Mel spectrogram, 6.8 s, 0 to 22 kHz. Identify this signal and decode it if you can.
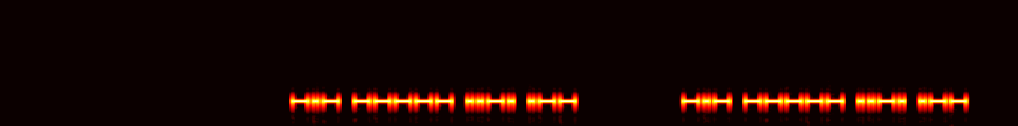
Morse code, heard as a keyed tone, about 36 wpm, 700 Hz. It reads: K0FW K0FW
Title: USA Call Signs - 4 Characters - Repeated 3x - 35wpm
